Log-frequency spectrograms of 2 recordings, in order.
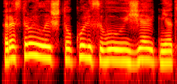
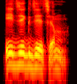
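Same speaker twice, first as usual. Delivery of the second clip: тихий приказ; 4 semitones lower than usual. A narrator's reading. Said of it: "приказал".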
